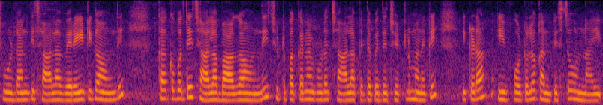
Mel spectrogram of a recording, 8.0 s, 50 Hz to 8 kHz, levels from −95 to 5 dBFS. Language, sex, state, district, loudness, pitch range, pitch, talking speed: Telugu, female, Andhra Pradesh, Visakhapatnam, -23 LUFS, 200-225 Hz, 210 Hz, 150 wpm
